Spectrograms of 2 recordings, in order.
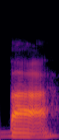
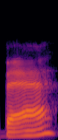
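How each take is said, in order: First: The vowel after b is an open a. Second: The vowel after b is a fronted ae. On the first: The speaker calls it right. "আমরা বলব হচ্ছে বা।" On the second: The speaker calls it wrong. "এগুলো বলব না।"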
